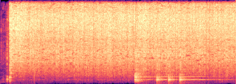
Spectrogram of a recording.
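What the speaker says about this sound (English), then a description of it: "And then we're going to get our onions in the pan." Onions hit hot peanut oil in a pan and sizzle loudly and steadily, with a sharp burst at the start and a few clinks of a utensil against the pan partway through.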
